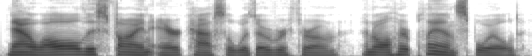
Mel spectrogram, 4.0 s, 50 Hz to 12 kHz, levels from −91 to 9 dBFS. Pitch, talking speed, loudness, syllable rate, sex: 150 Hz, 195 wpm, -19 LUFS, 4.5 syllables/s, female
